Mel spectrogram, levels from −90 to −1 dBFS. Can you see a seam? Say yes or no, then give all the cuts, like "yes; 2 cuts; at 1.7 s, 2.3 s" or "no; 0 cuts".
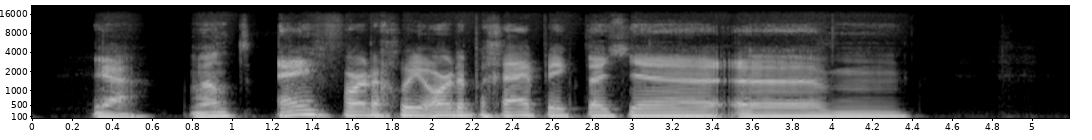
no; 0 cuts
